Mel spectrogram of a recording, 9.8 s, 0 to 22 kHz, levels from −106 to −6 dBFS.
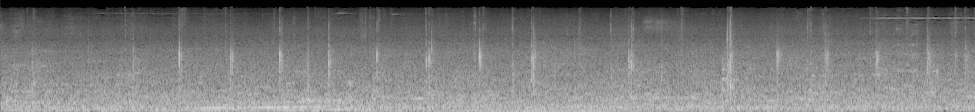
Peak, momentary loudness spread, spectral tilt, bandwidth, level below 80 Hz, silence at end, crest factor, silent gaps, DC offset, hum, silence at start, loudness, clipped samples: -6 dBFS; 3 LU; -5 dB/octave; 17 kHz; -38 dBFS; 0 s; 24 dB; none; under 0.1%; none; 0 s; -29 LUFS; under 0.1%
